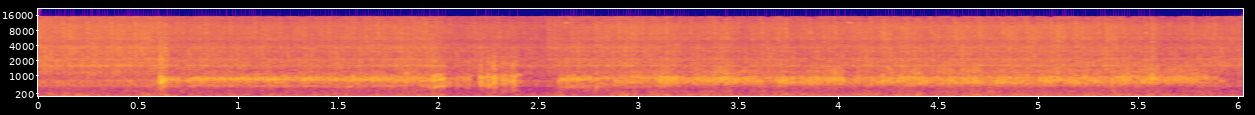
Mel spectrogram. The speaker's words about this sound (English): All right, let's take a listen. We got the alternator.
